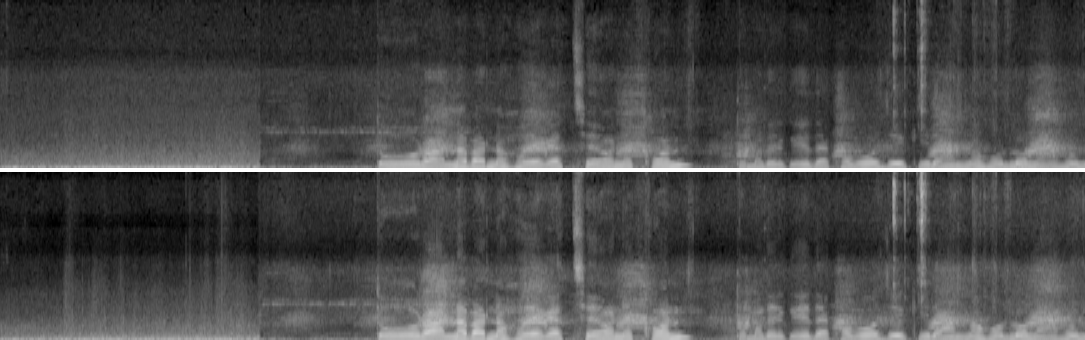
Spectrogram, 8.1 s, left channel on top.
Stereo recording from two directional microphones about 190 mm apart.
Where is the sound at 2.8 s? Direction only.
5° left (ahead or behind).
